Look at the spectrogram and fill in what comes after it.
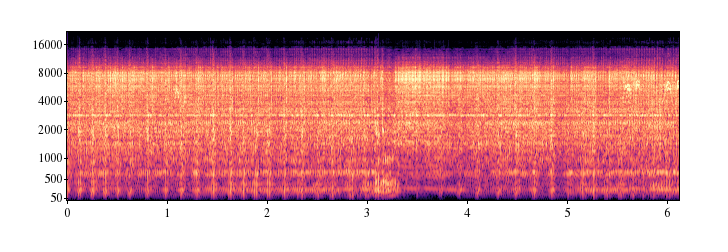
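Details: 1989 Yamaha Blaster 200 two-stroke after sitting 15 years, carb work, airbox cover and last muffler baffle removed, still warming up; loud slow lumpy idle about five beats a second, mixture adjuster little effect; idle too low.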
